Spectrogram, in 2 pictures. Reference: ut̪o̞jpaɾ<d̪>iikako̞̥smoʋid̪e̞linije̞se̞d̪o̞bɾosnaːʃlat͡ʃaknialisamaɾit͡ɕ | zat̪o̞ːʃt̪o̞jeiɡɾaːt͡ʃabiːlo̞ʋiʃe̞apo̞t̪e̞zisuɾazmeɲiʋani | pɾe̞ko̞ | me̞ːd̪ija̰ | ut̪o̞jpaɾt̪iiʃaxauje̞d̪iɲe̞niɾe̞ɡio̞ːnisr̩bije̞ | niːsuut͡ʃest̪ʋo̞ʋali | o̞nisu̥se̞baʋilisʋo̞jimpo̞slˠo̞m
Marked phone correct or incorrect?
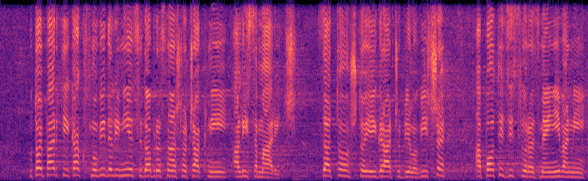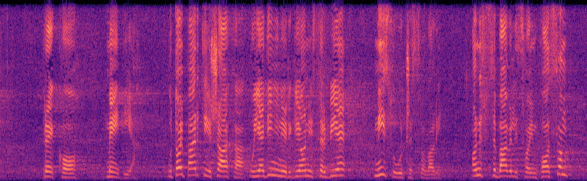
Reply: incorrect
